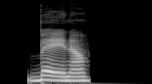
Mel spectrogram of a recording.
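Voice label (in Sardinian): "Bena", Sardinian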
